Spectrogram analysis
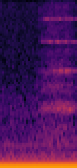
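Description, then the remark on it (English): A doorbell rings, its bright tonal chime starting about halfway through and holding steady, fairly soft over a constant low background hum, with no one talking. “Oh, that's the doorbell.”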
